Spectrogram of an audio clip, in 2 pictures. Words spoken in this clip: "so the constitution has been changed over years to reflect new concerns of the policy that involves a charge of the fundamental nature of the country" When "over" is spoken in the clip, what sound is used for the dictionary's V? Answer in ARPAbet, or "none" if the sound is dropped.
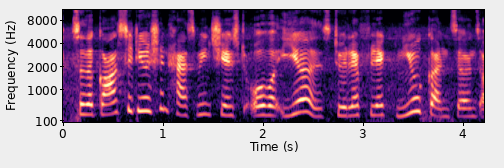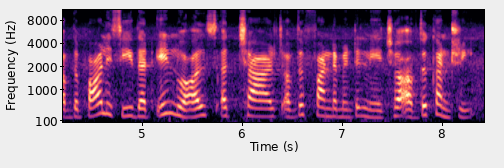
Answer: V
